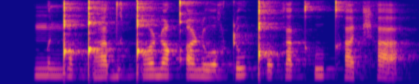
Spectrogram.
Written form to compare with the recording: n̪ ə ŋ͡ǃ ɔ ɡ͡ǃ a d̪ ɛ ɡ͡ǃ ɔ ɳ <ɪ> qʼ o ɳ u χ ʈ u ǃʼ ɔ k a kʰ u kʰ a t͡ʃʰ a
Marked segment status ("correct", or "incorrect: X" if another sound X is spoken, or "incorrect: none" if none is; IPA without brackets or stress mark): incorrect: y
